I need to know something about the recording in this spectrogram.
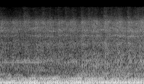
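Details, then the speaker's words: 5.3 LS V8 idling with a loud, heavy rhythmic knock under a deep steady idle, seemingly from the crank; owner suspects rod knock, cause unconfirmed. Oil pressure good; new belt and alternator but belt still squeaks, possibly power steering pump. "well you can hear the knocking pretty loud [Music] sounds like it's coming right from the crank"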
